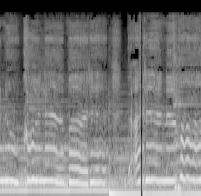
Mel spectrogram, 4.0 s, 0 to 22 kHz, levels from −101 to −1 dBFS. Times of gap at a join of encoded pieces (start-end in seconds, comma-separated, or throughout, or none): 2.82-2.86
